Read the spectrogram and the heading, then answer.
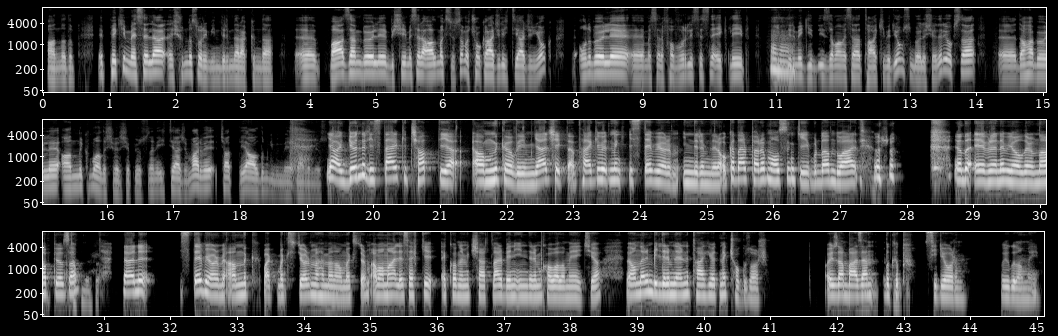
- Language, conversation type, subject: Turkish, podcast, Çevrim içi alışveriş yaparken nelere dikkat ediyorsun?
- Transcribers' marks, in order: distorted speech; tapping; laughing while speaking: "ediyorum"; chuckle; other background noise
